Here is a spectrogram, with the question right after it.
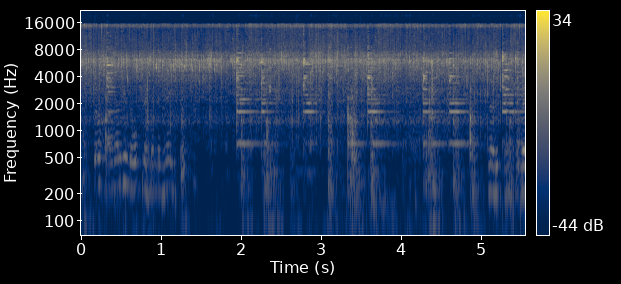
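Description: Ingredients for tomato chutney fry in oil over a low flame, a steady bright sizzle with repeated scraping and clinking of a spatula stirring in the pan.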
